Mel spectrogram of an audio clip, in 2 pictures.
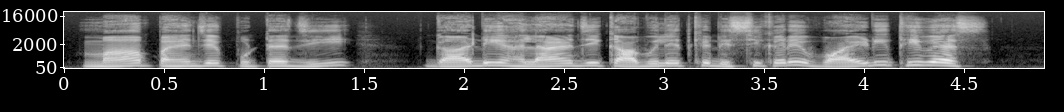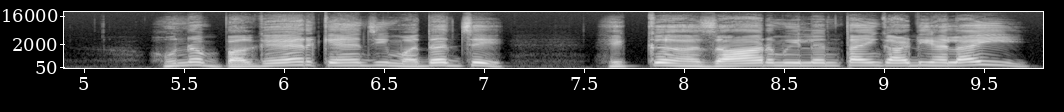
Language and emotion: Sindhi, surprised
